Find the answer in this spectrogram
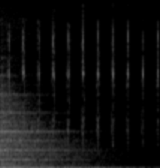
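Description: Title sting for a TV news programme: held synthesised music tones fade out under a fast, clock-like ticking of about five ticks a second.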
